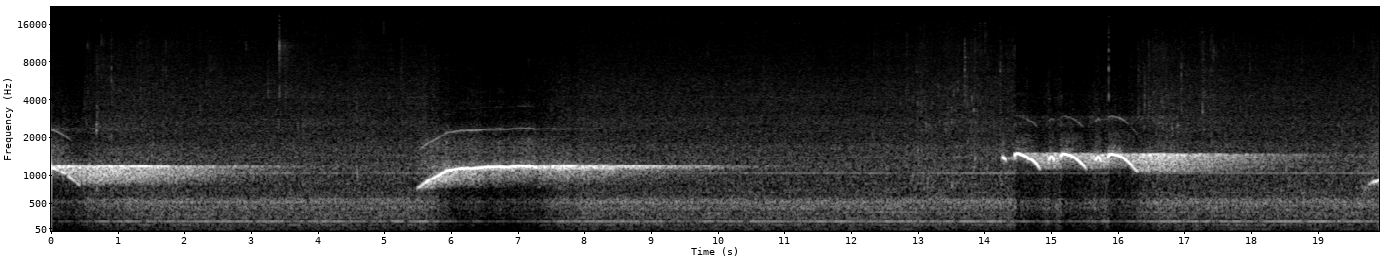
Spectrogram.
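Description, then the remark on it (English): A person alone whistles an imitation of a loon call to the loons: a long, rising wail held steady, then a wavering tremolo call, all over a constant low droning hum, with no talking. “Sometimes the loons call back to me, but most of the time I'm just all alone out here, whistling to myself, basically.”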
